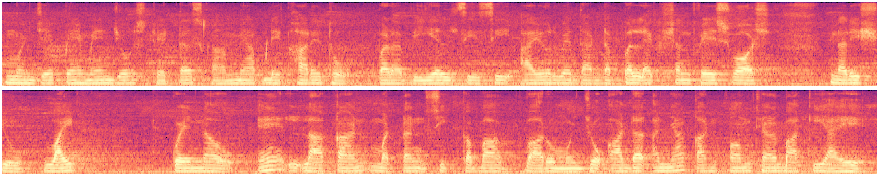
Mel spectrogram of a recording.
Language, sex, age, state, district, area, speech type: Sindhi, male, 18-30, Maharashtra, Thane, urban, read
